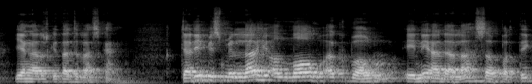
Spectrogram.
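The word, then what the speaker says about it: بسم الله: Yang pertama kita membaca bismillahi, hi-nya dibaca. Ya jangan bismillah begitu, jangan.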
